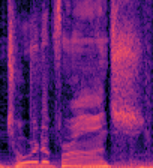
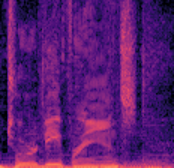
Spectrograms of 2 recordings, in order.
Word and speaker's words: Tour de France: He won the Tour de France, or Tour de France, again. Depends on how you say it.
